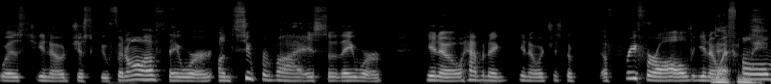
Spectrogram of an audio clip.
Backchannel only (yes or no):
yes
